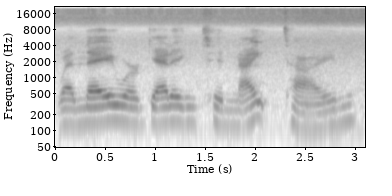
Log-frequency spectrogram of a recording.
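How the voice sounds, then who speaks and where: Story narrator, very slow and halting, mid-range voice, noisy hissy home recording. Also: mid-range voice. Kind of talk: scripted story narration, read aloud slowly with pauses.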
